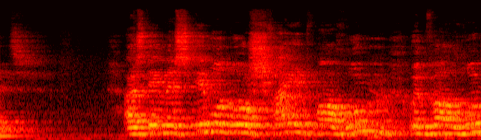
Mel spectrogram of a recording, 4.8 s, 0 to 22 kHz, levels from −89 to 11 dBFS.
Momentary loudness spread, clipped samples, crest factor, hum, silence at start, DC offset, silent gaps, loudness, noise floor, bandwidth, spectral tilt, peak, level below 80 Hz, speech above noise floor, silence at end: 9 LU; under 0.1%; 14 dB; none; 0 s; under 0.1%; none; -30 LUFS; -58 dBFS; 16.5 kHz; -5 dB/octave; -16 dBFS; -62 dBFS; 29 dB; 0 s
